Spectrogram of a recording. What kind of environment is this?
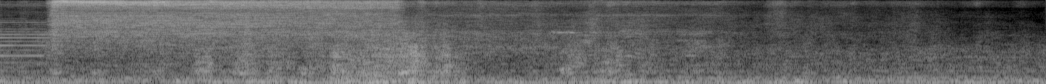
bus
